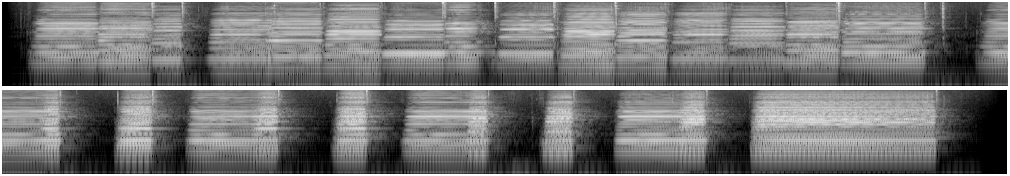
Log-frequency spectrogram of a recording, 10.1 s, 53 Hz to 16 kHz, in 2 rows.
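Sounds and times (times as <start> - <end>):
bass playing a scale: 0.1 - 9.8.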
